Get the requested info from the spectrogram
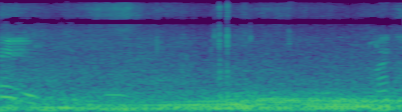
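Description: Low steady rumble of a car engine running, with a single faint click about a second in.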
